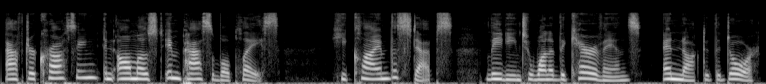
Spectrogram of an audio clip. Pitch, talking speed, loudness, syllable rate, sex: 235 Hz, 165 wpm, -16 LUFS, 5.2 syllables/s, female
